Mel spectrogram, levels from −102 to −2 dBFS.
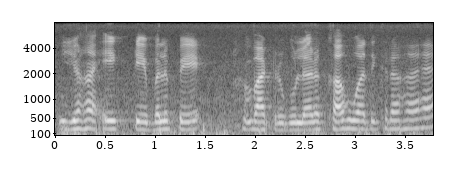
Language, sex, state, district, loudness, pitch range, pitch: Hindi, female, Punjab, Pathankot, -19 LUFS, 205-220 Hz, 215 Hz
